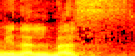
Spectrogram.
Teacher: من المس أيها الإخوة أصلها من المس من المس فيها سينان سين ساكنة بعدها سين مكسورة لكن لما نقف نقول من المس فلا نستطيع أن ننطق إلا سين واحدة لا نستطيع و وكأنه نقص أو سقط من التلاوة حرف. لذلك كانت العرب في مثل هذه الكلمة يضغطون على الحرف قبل الموقوف عليه، عندما ينتقلون من قبل الموقوف عليه إلى الموقوف عليه، فيقولون من المس هكذا بضغطة بسيطة، يسميها العلماء الآن في علم الأصوات النبر، ولكن القدماء ما كانوا يقولون النبر، كانوا يقولون باب الوقف على المشدد.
